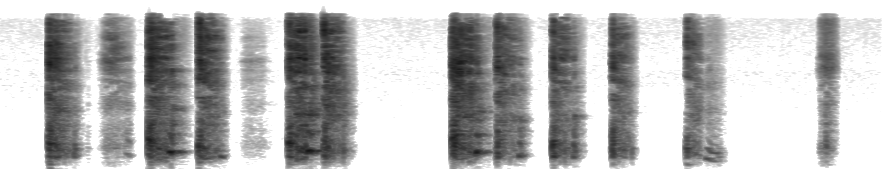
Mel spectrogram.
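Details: Ongoing cough in a person who is still coughing.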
